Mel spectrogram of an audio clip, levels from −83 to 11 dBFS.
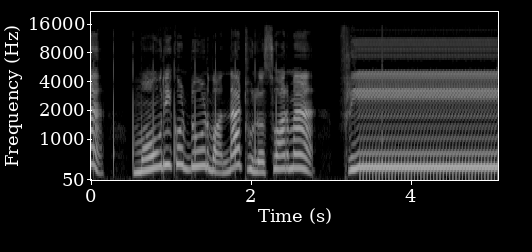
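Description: A train of clicks runs from 0.04 to 2.33 s: about ten evenly spaced pulses, nearly four per second, roughly 10 dB above the speech, likely from interference.

A system hang loop starts at 3.37 s and lasts to the end: a 40 ms piece repeats exactly, producing a steady 25 Hz buzz.

A block of digital silence at 3.64 s drops the signal to zero for 1.45 ms, which fits a 64-sample block, leaving a sharp tick.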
